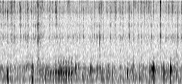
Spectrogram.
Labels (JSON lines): {"label": "biophony", "recorder": "HydroMoth"}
